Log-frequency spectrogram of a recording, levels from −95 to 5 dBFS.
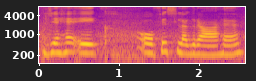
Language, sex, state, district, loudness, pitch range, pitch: Hindi, female, Haryana, Rohtak, -13 LUFS, 220-255 Hz, 240 Hz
